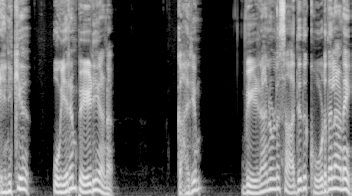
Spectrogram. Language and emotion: Malayalam, fearful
